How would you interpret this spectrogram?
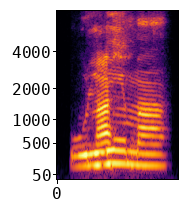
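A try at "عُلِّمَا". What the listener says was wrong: তো অক্ষরের যে আলিফ থেকে ইয়া পর্যন্ত টান দিয়ে পড়েছেন, সেই টানটি হয়নি।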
